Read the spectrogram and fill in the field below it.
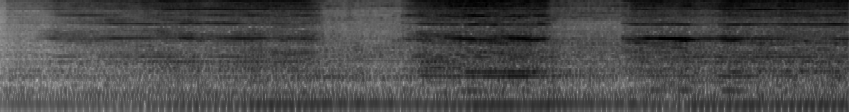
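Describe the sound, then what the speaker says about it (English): A table saw cutting a dado in oak for a workbench gives three separate cutting passes, each a rough, rising grind that holds for a couple of seconds before dropping back to a low motor hum. "I'll do that over on the table saw"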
